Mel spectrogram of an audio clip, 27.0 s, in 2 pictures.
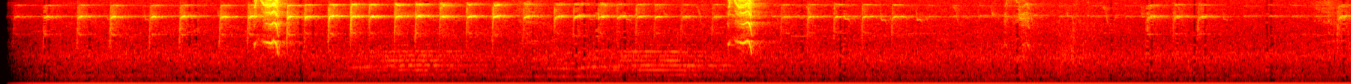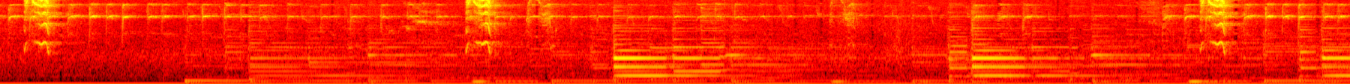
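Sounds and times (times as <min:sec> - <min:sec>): birds chirping: 0:00.2 - 0:27.0
sharp bird call: 0:15.4 - 0:27.0.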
